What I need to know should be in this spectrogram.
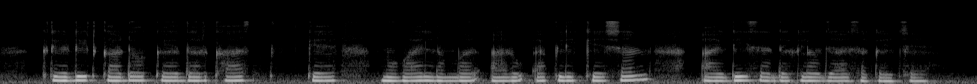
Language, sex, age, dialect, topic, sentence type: Maithili, female, 18-24, Angika, banking, statement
